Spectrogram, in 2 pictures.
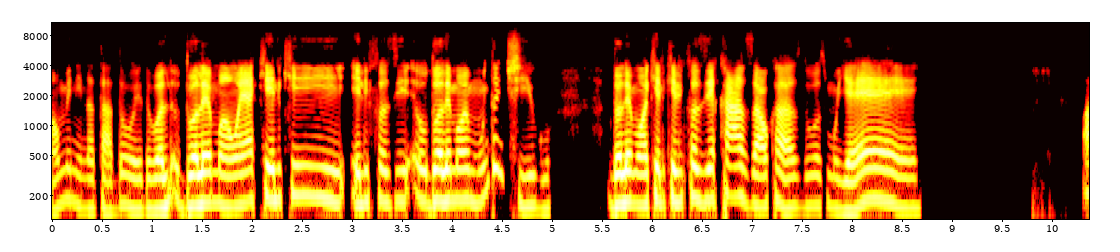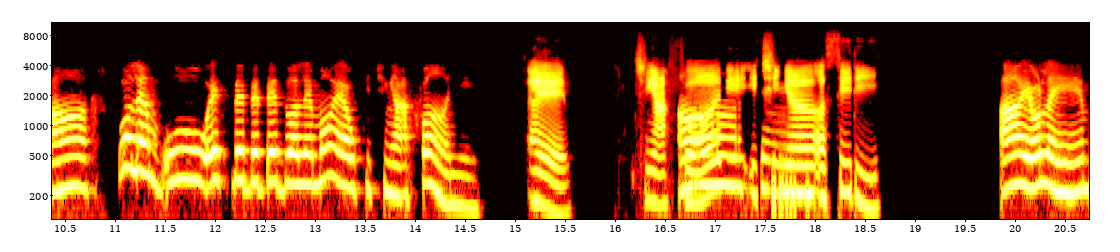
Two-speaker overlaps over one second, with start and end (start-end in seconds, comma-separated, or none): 16.6-18.0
